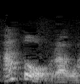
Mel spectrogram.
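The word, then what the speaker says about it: あと: 그러면 아토라고 하는 것은 순서를 이야기해서 다음, 뒤 이런 말입니다. 순서. 이걸 한번 더 써놔야 되겠네요. 이걸요 실제 많이 착각하는 분이 많은데 아토라고 읽으면 순서를 이야기하는 것이 됩니다.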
